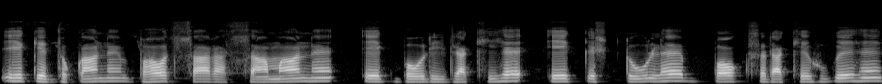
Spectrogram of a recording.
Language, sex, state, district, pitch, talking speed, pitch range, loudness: Hindi, male, Jharkhand, Jamtara, 135 Hz, 120 wpm, 130-150 Hz, -19 LUFS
